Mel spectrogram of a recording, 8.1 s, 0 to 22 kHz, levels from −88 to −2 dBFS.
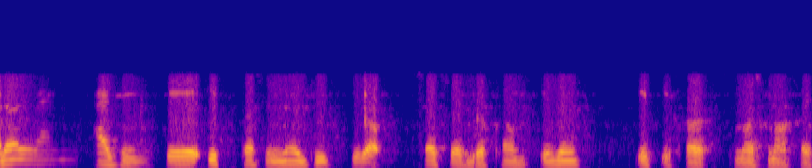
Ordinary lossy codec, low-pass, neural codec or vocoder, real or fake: none; 3.6 kHz; none; real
